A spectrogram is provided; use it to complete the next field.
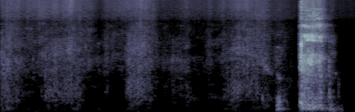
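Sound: coughing and throat clearing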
